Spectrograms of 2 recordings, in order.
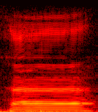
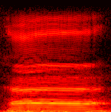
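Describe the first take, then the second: No difference in how they are said.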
